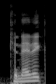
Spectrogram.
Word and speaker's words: Kinetix: Kinetix, so it's like kinetic energy, but instead of a C, it's an X. So it's just Kinetix.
